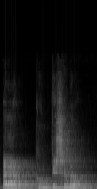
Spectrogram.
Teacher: we stress first part always air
